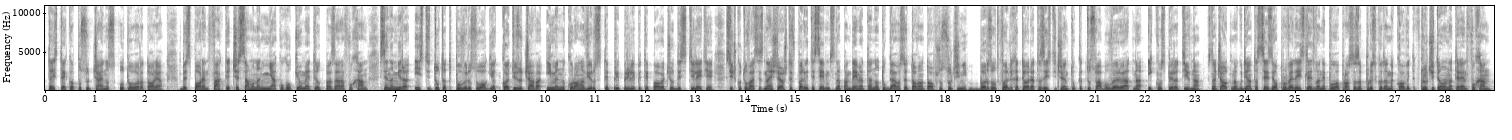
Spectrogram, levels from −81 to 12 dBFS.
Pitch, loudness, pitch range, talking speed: 140 Hz, -21 LUFS, 130-155 Hz, 155 wpm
